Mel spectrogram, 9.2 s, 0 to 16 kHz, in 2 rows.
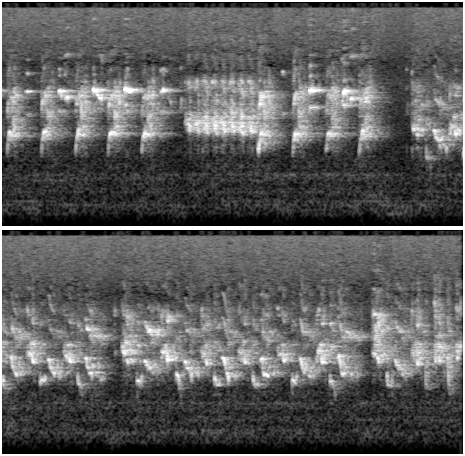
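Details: Srpski slavujar canary, a song canary breed, recorded in Belgrade in 2014, singing excitedly: dense rapid trills and rolling chattering phrases in quick succession, with brief pauses between bursts and quiet background hiss.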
